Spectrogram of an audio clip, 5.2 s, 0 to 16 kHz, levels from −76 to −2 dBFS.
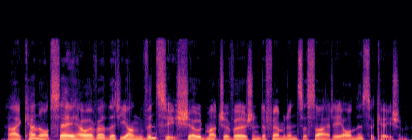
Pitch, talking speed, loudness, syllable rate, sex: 120 Hz, 185 wpm, -17 LUFS, 6.1 syllables/s, male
